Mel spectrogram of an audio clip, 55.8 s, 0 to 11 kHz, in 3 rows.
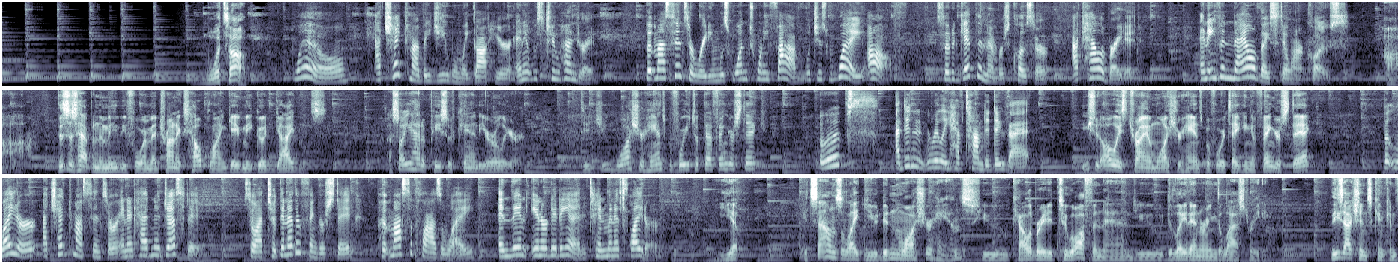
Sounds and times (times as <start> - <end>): Music: 0.0 - 55.8.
